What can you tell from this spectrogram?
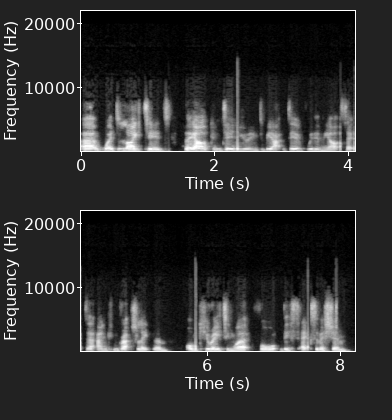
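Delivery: ordinary delivery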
